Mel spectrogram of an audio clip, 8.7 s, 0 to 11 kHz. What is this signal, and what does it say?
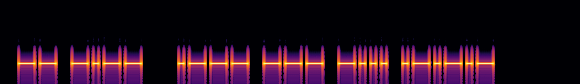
Morse code, heard as a keyed tone, about 15 wpm, 700 Hz. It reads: MY JOB.
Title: Sentences from Top 600 Words 15wpm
